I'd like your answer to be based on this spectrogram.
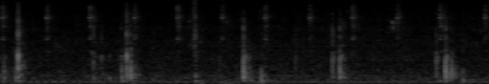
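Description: Fingernails tap in quick succession on the cardboard cover of a striped hardcover journal lying flat on a table. The taps come as short, dry clicks with a hollow mid-range knock and little ring, spaced irregularly over a quiet, soft background.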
